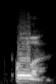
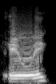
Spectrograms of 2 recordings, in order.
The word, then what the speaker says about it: Koa: My next But it guess is a- was Koa. I think that's how you say it. KOA.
